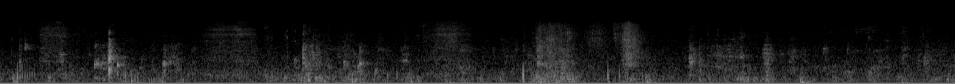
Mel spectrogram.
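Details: Indoors, puppies at play: soft panting, snuffling and brief whimpery noises with scattered clicks and scuffles, fairly quiet and irregular throughout, with a faint voice in the background.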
